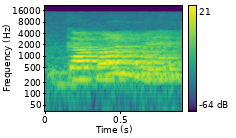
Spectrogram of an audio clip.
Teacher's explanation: R is silent because the next is the consonant sound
